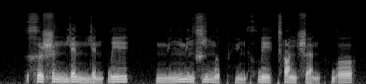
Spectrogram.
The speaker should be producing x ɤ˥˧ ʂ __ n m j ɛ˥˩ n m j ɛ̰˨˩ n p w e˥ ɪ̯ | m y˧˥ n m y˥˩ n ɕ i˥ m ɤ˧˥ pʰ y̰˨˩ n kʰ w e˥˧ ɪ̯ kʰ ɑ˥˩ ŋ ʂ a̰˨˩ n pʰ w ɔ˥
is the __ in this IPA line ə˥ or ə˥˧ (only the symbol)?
ə˥˧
